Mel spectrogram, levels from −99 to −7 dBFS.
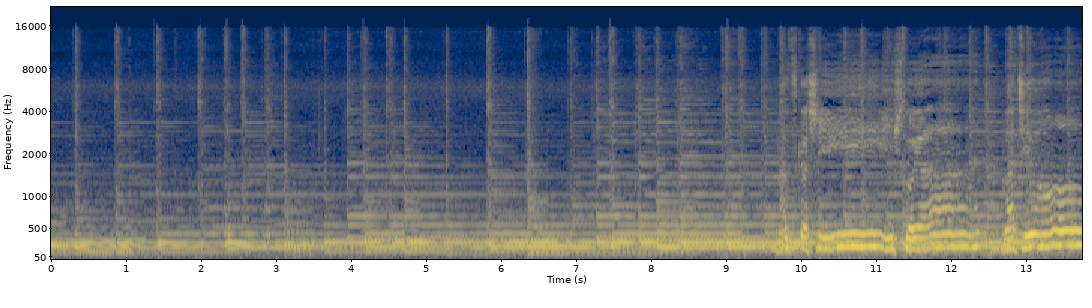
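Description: No technical faults can be heard anywhere in this clip.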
